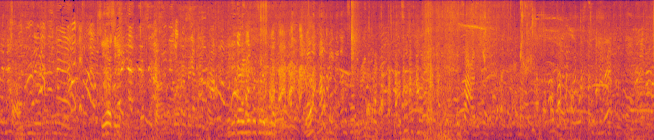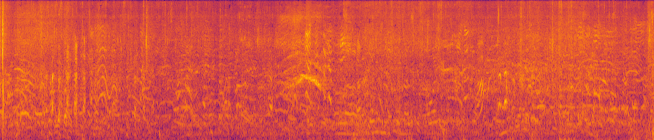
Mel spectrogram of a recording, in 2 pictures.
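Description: A crowd of people chatters and calls out nearby outdoors.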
